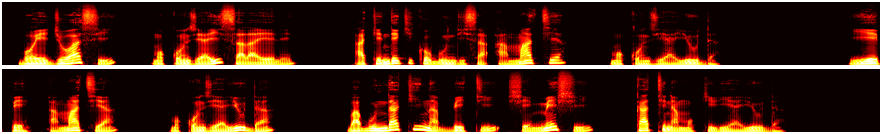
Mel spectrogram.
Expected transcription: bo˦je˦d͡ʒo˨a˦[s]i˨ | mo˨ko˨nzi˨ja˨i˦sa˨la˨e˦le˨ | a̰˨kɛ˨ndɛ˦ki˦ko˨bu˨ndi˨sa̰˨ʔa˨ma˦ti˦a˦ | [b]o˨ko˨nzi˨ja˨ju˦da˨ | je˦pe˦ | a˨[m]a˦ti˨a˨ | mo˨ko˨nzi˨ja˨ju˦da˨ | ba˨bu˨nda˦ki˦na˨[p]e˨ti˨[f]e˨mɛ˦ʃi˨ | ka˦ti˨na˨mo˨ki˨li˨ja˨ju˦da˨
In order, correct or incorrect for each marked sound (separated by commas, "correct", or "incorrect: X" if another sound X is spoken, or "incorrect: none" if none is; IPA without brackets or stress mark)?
correct, incorrect: m, correct, incorrect: b, incorrect: ʃ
